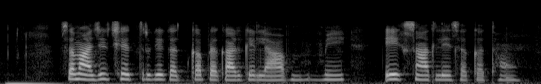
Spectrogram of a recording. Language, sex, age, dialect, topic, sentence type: Chhattisgarhi, female, 51-55, Western/Budati/Khatahi, banking, question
